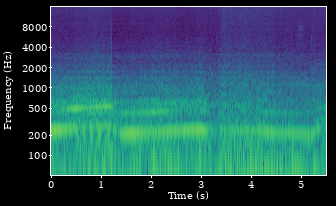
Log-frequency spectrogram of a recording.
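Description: Wind and road noise rush past a moving car.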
